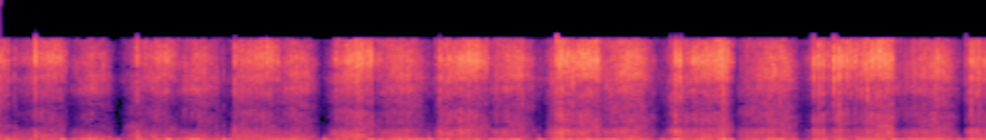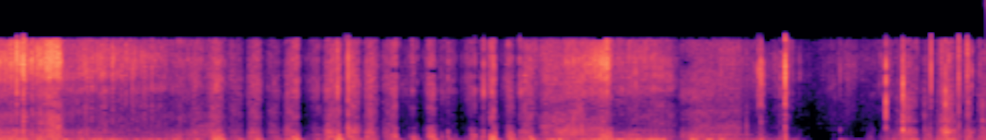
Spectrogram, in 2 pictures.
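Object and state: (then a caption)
Foam microphone windscreen being scratched. Fast, aggressive scratching and rubbing of extra-long black nails on the sponge foam windscreen covering a studio microphone. The result is a dense, continuous rough scraping with a strong low, muffled rumble and rapid, uneven strokes. The sound drops away briefly near the end before resuming.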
